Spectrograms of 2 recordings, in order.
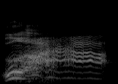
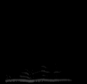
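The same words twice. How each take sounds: First: High, long roaring "aah"; loud battle cry. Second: Very soft "aah"; a small cry retreating into hiding; the battle cry turned right down; shrinking, muted cry. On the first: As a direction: let out a big, bold yell. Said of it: "처음에 큰 소리로 시작했단". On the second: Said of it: "하고서 숨어 들어갔단 말이에요". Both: Acted.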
